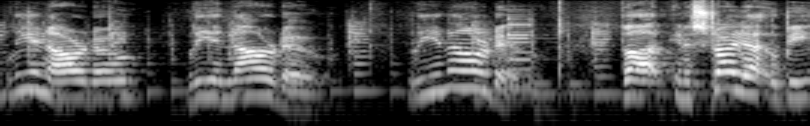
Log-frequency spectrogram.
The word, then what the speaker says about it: Leonardo: Australia you'll see that Australians don't pronounce the letter R so in America of course they'll be saying Leonardo Leonardo Leonardo but in Australia will be Leonardo so you've got to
